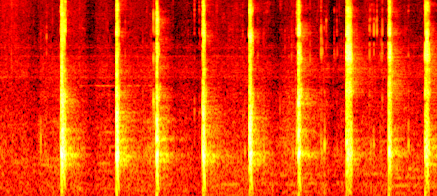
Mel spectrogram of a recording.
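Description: A man imitating an Asian elephant's chuckling call by blowing into his cupped hands: nine sharp pops a little more than half a second apart. In elephants this call is a greeting to a favourite person or animal met again after a long time.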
